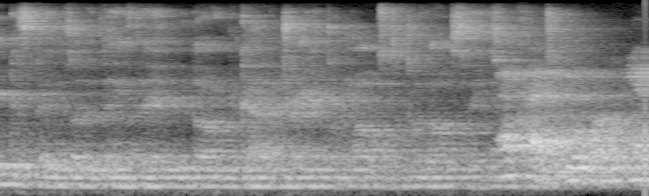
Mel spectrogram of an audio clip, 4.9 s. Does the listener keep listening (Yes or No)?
No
